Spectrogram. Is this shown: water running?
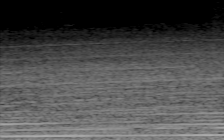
no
